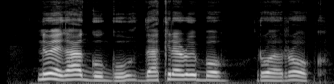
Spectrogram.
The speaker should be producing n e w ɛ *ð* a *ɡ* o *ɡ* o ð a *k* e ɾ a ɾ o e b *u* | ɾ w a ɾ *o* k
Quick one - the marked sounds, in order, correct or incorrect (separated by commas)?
incorrect, correct, correct, correct, incorrect, incorrect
